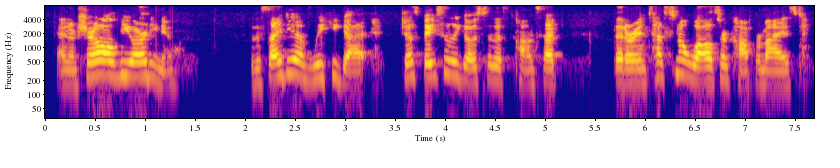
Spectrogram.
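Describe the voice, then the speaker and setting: Hosting a live online wellness talk, a woman with a medium-pitched voice explains things informally and speaks straight to her viewers. She moves step by step in a conversational way, asking questions and then answering them herself, and the audio is rough.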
